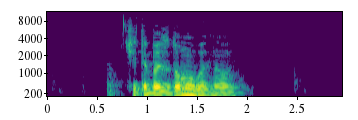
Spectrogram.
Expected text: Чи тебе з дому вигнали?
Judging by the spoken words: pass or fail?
pass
